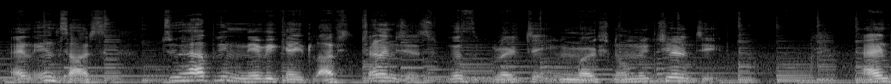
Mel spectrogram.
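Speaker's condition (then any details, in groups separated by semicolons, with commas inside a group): Cerebral palsy; learned speech special-needs school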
